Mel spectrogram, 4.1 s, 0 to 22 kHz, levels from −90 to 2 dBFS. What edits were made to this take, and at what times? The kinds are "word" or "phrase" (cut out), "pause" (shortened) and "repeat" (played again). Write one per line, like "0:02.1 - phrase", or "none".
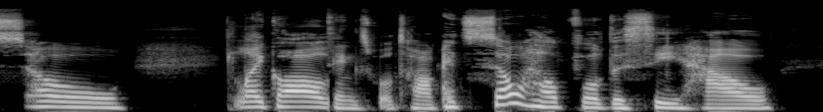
0:01.6 - phrase
0:02.2 - phrase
